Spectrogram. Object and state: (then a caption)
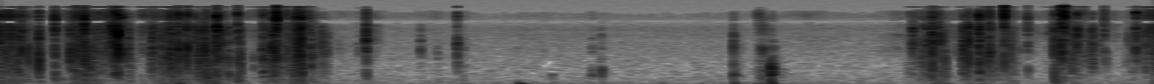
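Paper gift bag. Fingertips and long nails trace and scratch over a flat, thin yellow polka-dot paper gift bag or envelope lying flat. Bright, crinkly scratching and rustling comes in dense bursts, fades to a quieter stretch with a few soft, low taps and light scrapes, then picks up again.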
